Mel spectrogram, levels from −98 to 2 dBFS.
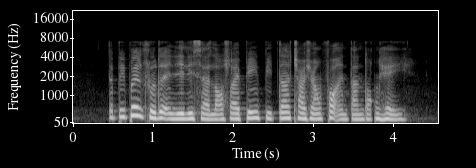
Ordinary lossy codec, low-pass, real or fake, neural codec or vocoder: none; 7.2 kHz; real; none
